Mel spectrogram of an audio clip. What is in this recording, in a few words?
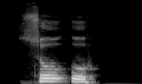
"tsuꞌu", xavante; pronuncia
